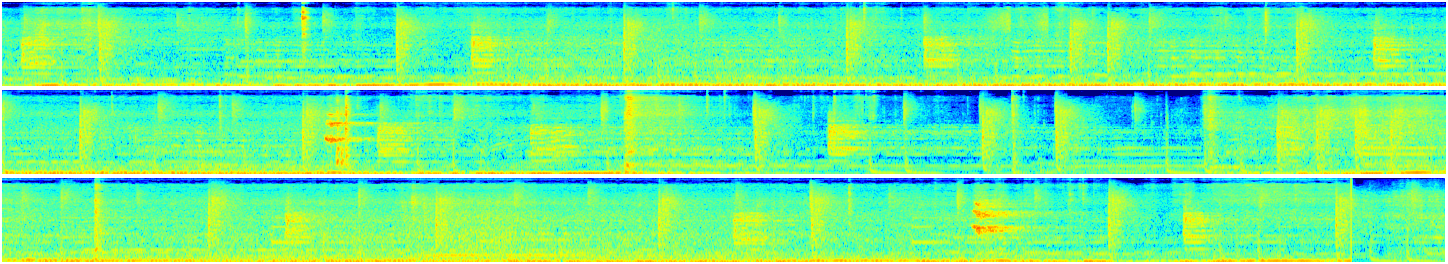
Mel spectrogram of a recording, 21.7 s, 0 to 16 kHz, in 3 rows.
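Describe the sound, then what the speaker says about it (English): Abandoned Corvette driven for the first time in 20 years, a loud engine rumble with rises and a brief lull midway, plus scattered clicks and knocks, no voices. "All right, first drive in the Corvette."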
